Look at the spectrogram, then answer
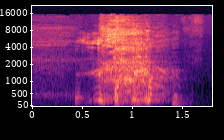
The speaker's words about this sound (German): Also, jetzt so. haben wir schon mal etwas gut gemacht, wir äh, haben also, gleichzeitig gehustet.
